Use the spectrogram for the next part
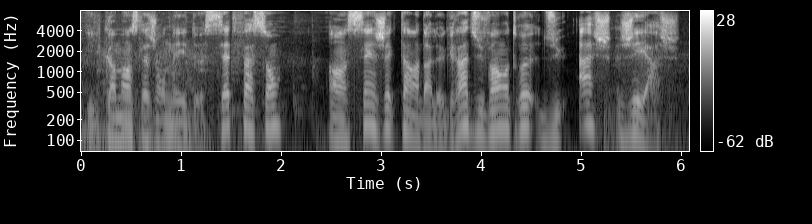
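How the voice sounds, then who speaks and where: Low-voiced male news reporter over music. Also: sing-song, measured pace, bright, forceful tone. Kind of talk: scripted news narration.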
